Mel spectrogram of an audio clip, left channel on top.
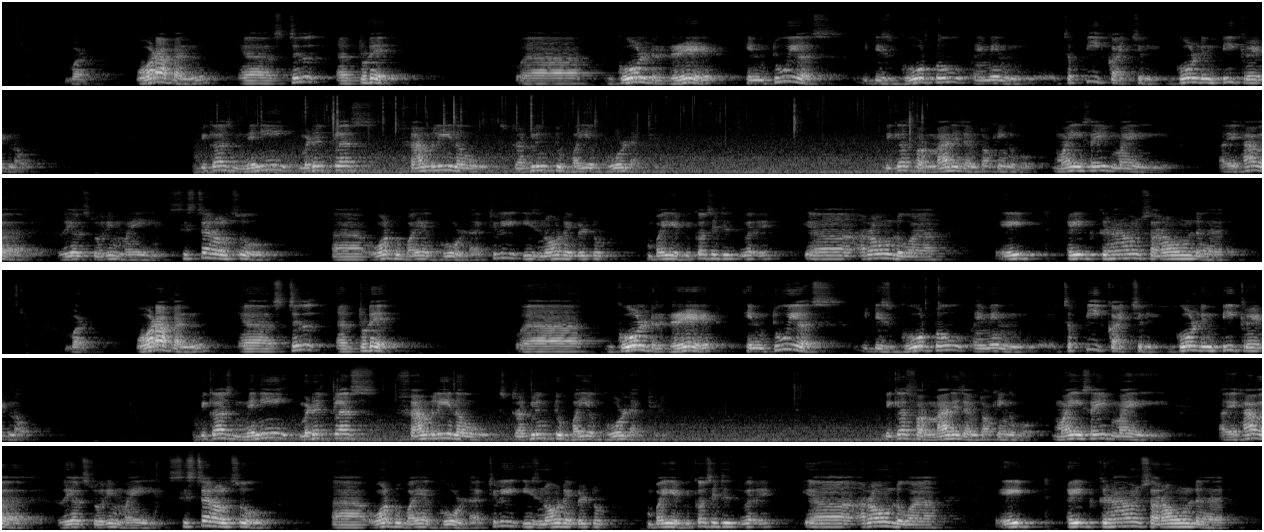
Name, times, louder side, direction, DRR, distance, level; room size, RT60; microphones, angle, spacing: voice 1, 1.3-2.1 2.4-3.9 5.1-5.9 6.2-7.2 7.4-12.9 14.5-16.3 16.6-19.3 21.4-24.2 24.8-27.9 28.5-31.3 31.7-32.9 33.2-34.6 35.1-35.5 35.8-37.4, right 2 dB, 30° right, 0.8 m, -24 dB
sound 1, 14.5-21.9, left 3 dB, 70° left, 0.9 m, -44 dB
12.0 x 11.0 x 5.2 m
head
